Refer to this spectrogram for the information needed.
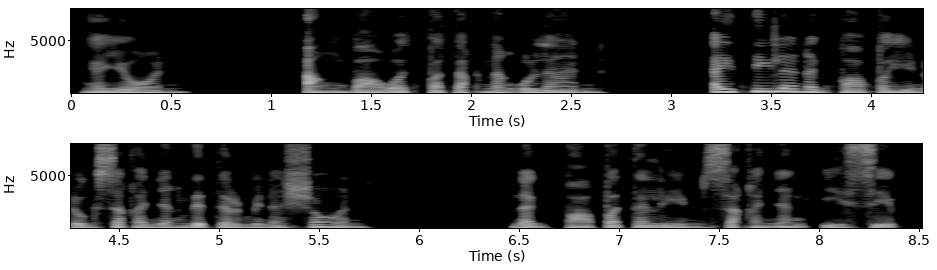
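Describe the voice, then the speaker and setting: A woman narrates a romantic drama from a script. Her voice sits low, and the sound is dry, with very little room in it. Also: normal speed, dark tone, no room sound. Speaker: story narrator.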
